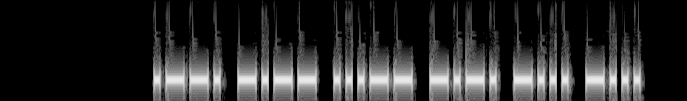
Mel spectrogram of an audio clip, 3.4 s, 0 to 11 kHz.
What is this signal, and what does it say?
Morse code, heard as a keyed tone, about 40 wpm, 700 Hz. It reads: PY3CBB
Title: DXCC-100 Call Signs - 6 Characters - 40wpm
